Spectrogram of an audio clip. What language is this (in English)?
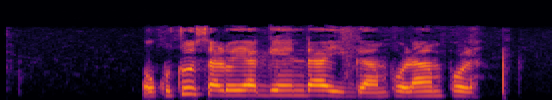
Ganda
